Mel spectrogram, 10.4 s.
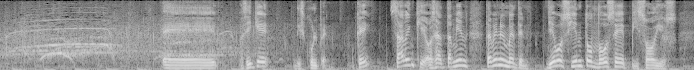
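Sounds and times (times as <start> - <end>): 
applause: 0.0 - 5.3
speech: 2.4 - 10.4.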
